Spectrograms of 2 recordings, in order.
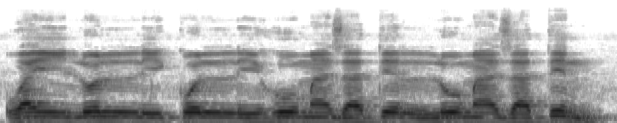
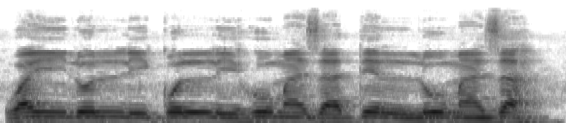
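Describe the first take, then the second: First: The last word ends with a t sound and vowel. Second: The last word ends with a soft h sound. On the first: The reading continues without a stop. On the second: The reader stops at the end of the verse. "kalau kita berhenti di ayat tersebut maka dibaca wailul likulli humazatil lumazah menjadi ha"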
